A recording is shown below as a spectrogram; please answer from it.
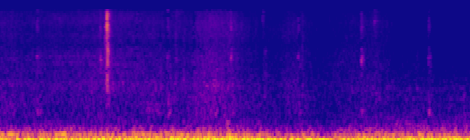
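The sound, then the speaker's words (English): A car on a road on a cold morning in Kansas City, heard as a loud, steady low rumble of engine and tires with faint higher hiss and no clear swell. “What is that car doing?”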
